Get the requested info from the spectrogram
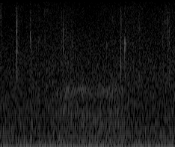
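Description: Near silence: faint room tone with a few soft, isolated clicks.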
